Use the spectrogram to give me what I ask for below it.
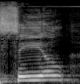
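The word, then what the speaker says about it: Cile: Again, folks, we're with Mrs. Seal that's spelled C-I-L-E.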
